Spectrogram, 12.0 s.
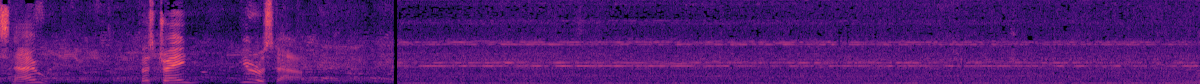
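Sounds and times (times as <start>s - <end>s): thin high whine: 4.0s - 12.0s
train equipment humming: 4.0s - 12.0s.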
